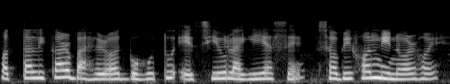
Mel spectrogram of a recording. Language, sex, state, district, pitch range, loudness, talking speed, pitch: Assamese, female, Assam, Kamrup Metropolitan, 250-290 Hz, -13 LUFS, 120 wpm, 260 Hz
